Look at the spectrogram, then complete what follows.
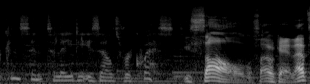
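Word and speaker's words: Ysayle: territory would you consent to Lady isel's request isal okay that's how that's pronounced does thou imagine thyself equal to the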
